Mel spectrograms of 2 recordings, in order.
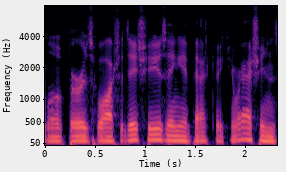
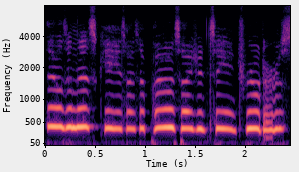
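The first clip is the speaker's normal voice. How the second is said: put-on creepy, very high, loud little-girl voice; 6 dB louder than usual. Voicing a character who speaks of intruders: messed up little girl voice. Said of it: "this is a messed up little girl voice".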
